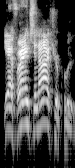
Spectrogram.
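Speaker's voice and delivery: a lightly voiced Bob Hope asking for [name]; Bob Hope on the phone. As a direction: ask the hospital as Bob Hope. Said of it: "I'm saying".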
